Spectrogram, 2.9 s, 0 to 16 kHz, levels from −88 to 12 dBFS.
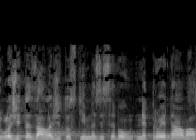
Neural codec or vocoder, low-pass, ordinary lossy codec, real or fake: none; 10.8 kHz; MP3, 48 kbps; real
